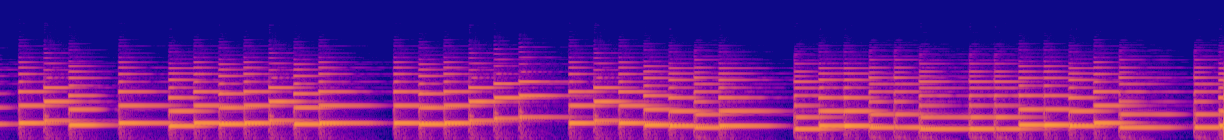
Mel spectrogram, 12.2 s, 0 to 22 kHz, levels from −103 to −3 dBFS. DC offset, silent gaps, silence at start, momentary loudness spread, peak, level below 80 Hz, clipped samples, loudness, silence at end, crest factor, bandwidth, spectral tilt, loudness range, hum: under 0.1%; none; 0 s; 7 LU; -20 dBFS; -68 dBFS; under 0.1%; -32 LUFS; 0 s; 12 dB; 6 kHz; -5.5 dB/octave; 1 LU; none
